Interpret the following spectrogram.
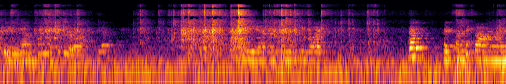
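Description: Indistinct voices talking in the background, too unclear to make out words, with a few clicks and rustles of handling; the sharpest click comes about three seconds in.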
